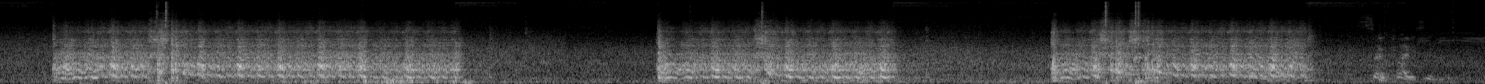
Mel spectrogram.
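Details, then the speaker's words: 1979 Porsche 928 V8 after about three months sitting: three cranking bursts of about four seconds each with pauses, engine never catches; hard start, took 10–12 key turns over 5–10 minutes. "I don't know how much I show you but it probably took me 10 minutes to get it started 5 10 minutes I probably turned the key 10 12 times you know cranked it nothing"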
